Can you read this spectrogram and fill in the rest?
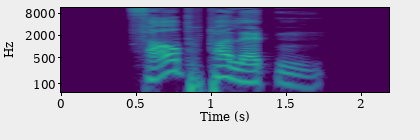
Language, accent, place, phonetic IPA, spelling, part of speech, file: German, Germany, Berlin, [ˈfaʁppaˌlɛtn̩], Farbpaletten, noun, De-Farbpaletten.ogg
- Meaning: plural of Farbpalette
